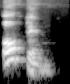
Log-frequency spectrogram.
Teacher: el énfasis realmente es en la primera sílaba y no la segunda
